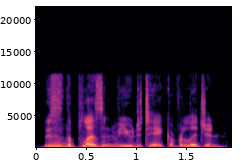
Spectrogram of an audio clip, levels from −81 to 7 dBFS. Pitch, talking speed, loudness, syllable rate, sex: 190 Hz, 275 wpm, -20 LUFS, 6.6 syllables/s, female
